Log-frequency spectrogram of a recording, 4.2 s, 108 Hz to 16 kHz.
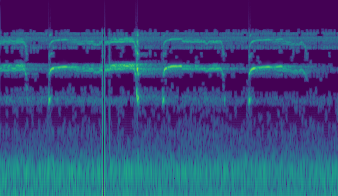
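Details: At night on the nest ledge, a juvenile male peregrine falcon calls softly to his mother after she returns, 18 November 2018, Orange; a series of drawn-out flat whistled cries, each about a second, above steady low background hum.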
